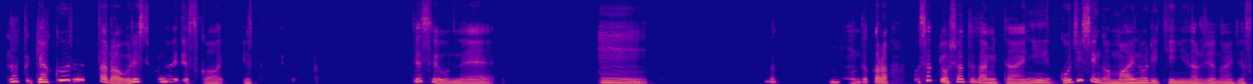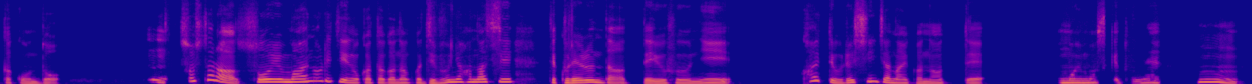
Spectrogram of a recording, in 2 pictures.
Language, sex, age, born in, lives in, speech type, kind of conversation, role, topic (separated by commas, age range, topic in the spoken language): Japanese, female, 50-54, Japan, Japan, conversation, advice, advisor, 引っ越し後に新しい友達を作れるか不安なのですが、どうしたらよいですか？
